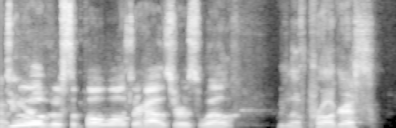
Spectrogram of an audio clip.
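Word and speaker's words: Walter Hauser: We do love some Paul Walterhouser as well. We love Progress. I said it right this time. You did. I didn't call him Walkerhouser.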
